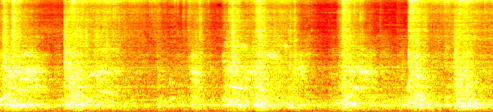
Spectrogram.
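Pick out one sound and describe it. Punches and kicks from a fighting game thud and clash through a television speaker.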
